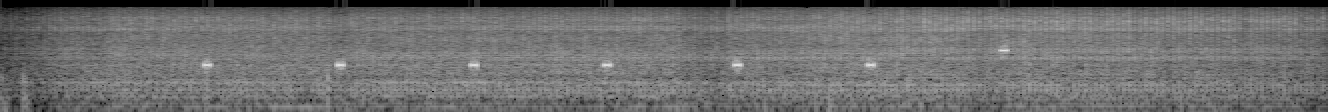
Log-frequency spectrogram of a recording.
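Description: Old-film countdown-leader sound effect: a steady film-projector running clatter with six short beeps a second apart, then a single higher-pitched beep a second later.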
